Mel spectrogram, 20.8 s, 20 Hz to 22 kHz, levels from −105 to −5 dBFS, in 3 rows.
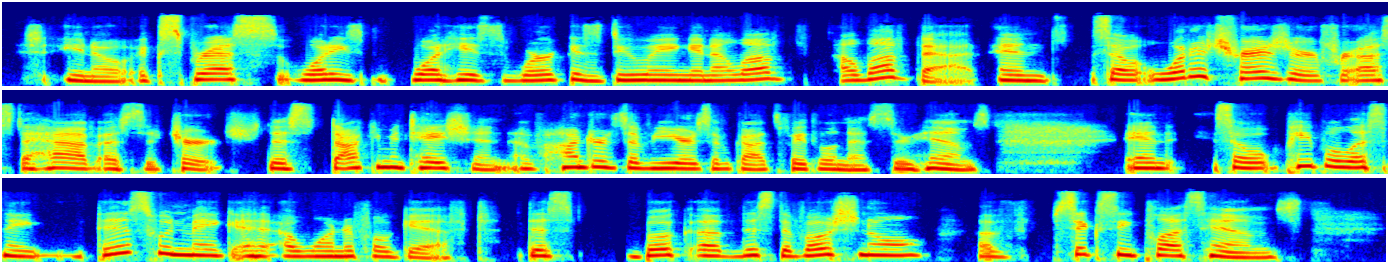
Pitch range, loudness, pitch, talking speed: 215-260 Hz, -20 LUFS, 235 Hz, 170 wpm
